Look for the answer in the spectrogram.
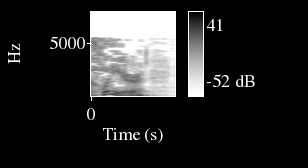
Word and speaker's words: Xlear: There's a product called Clear. You've probably heard me talking about it, spelled X-L-E-A-R.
